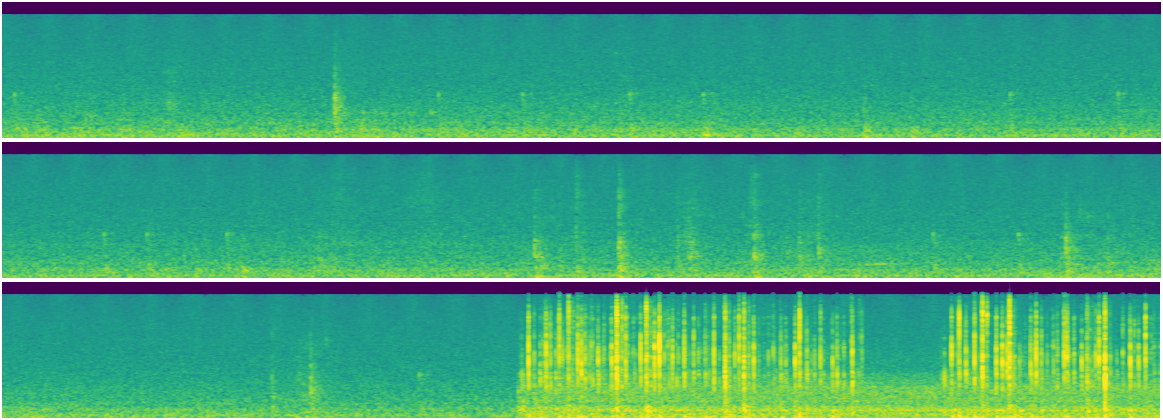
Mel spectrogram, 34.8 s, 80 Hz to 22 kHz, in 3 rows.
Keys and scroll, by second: 28.9 super+,.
